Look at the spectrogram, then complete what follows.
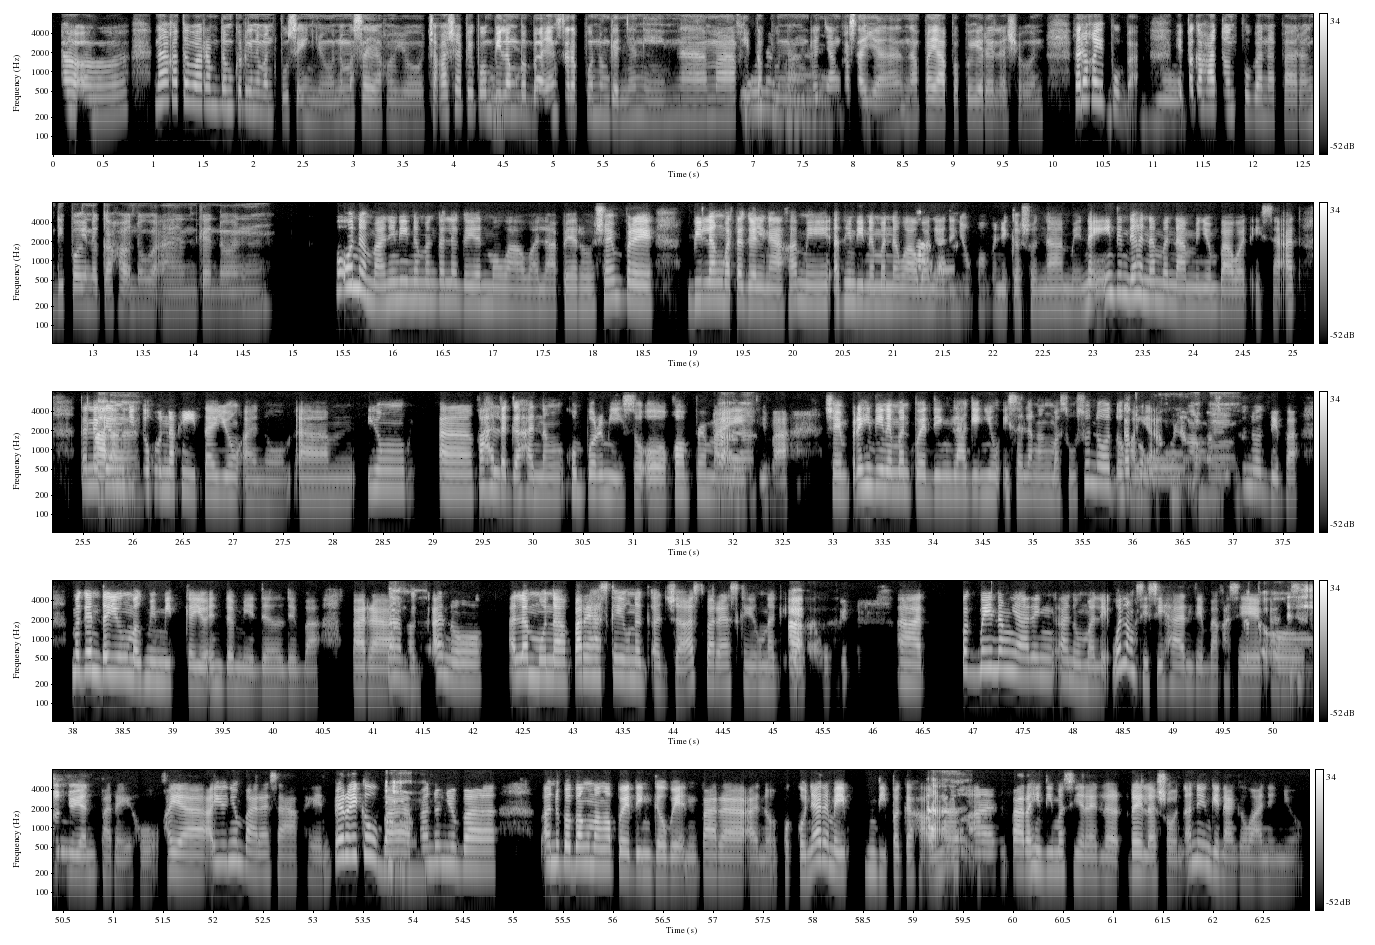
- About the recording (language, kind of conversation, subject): Filipino, unstructured, Ano ang pinakamabisang paraan upang mapanatili ang magandang relasyon?
- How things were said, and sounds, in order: static; mechanical hum; unintelligible speech; distorted speech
